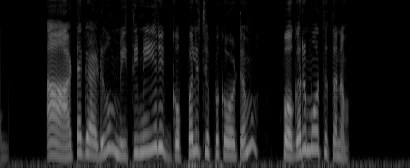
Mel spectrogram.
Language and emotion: Telugu, disgusted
